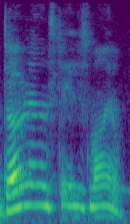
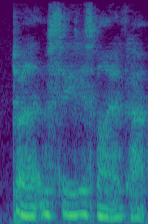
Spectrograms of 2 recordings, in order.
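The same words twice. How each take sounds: First: Said in the usual way. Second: Whispered, voice dropped low; mocking whisper. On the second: Mocking the demonologist's advice in a whisper. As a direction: hiss it like a sneering aside.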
